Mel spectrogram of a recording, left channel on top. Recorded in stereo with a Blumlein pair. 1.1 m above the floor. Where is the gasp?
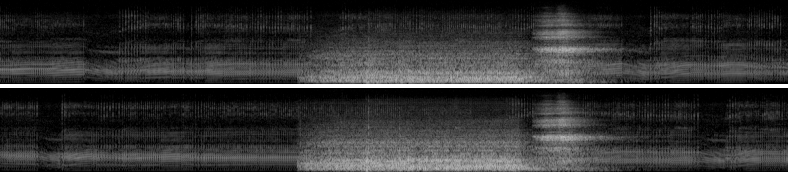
5° right, 2.5 m.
